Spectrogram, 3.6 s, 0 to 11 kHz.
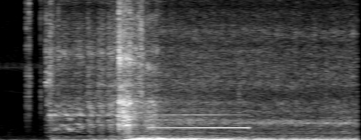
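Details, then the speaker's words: Cold start (84°F) of a Ford F-550 Lariat after fitting a full set of injectors and a new IPR valve, suspected cause of hot stalling/no-start; short crank, catches quickly and settles into a steady, even idle, a normal cold start. "All right, fires up, sounds actually like a full set of injections we just put in. Fired up pretty quick too."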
